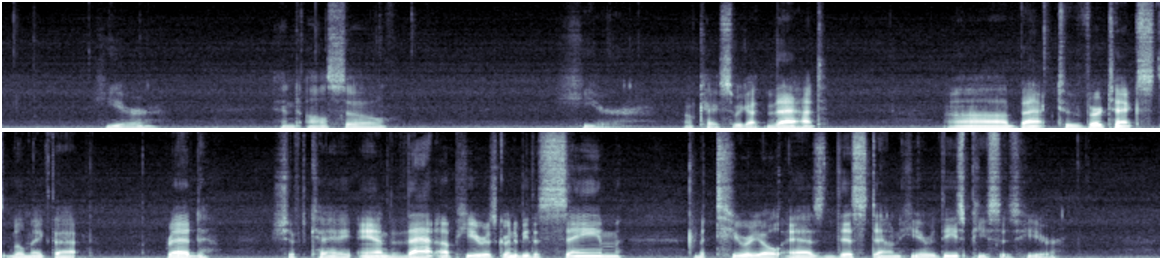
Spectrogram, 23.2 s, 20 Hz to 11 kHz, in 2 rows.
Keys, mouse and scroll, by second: 0.7 alt+shift+right click, 1.4 scroll up 1, 1.8 middle click, 3.9 scroll up 2, 5.7 alt+shift+right click, 6.3 scroll down 4, 6.7 middle click, 12.2 click, 14.4 shift+k, 15.5 a, 16.7 shift+middle click, 19.3-19.8 scroll up 2, 20.1 scroll up 1, 20.6 Tab, 21.5 a, 22.4 a.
